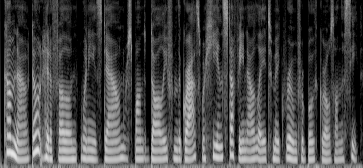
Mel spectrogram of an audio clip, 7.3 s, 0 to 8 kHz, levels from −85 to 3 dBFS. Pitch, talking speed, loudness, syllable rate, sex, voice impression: 175 Hz, 250 wpm, -18 LUFS, 5.2 syllables/s, female, feminine, adult-like, tensed, powerful, slightly hard, clear, fluent, intellectual, elegant, lively, sharp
